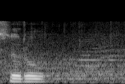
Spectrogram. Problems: background sounds at intervals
